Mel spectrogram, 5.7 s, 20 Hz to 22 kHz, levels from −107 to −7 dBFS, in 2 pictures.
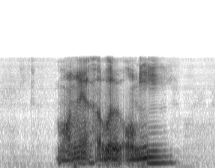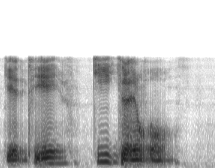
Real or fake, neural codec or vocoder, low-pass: fake; autoencoder, 44.1 kHz, a latent of 192 numbers a frame, MeloTTS; 5.4 kHz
